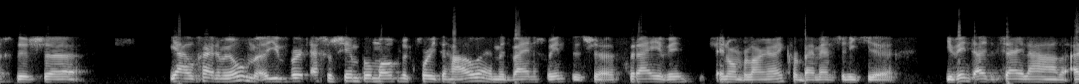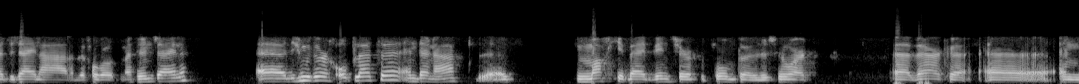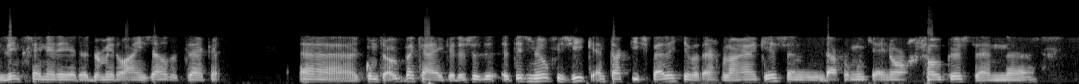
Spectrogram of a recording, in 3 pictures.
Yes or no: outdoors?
no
